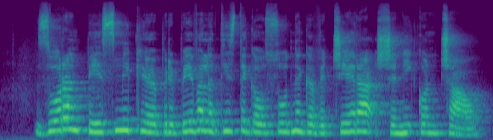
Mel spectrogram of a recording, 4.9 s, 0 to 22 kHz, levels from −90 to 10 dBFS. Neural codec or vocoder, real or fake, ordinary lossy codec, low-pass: vocoder, 44.1 kHz, 128 mel bands every 512 samples, BigVGAN v2; fake; none; 19.8 kHz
